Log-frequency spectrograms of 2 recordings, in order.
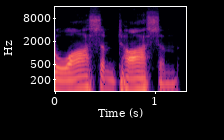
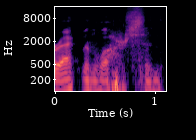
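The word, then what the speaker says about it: Ekman-Larsson: him they get uh as don cherry uh would always say oliver lawsom tossum uh he always butchered that name oliver ekman larson uh arizona coyotes uh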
